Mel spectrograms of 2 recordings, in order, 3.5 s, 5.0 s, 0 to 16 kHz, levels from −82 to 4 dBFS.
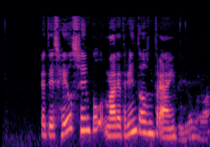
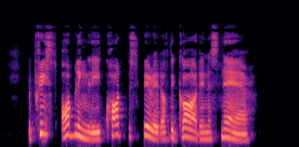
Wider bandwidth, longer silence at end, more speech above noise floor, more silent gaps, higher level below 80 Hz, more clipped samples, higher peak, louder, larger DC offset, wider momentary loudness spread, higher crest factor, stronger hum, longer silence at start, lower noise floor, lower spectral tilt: first, 11.5 kHz vs 9.4 kHz; second, 0 s vs 0.8 s; second, 43 dB vs 63 dB; neither; about the same, -66 dBFS vs -64 dBFS; neither; second, -4 dBFS vs 0 dBFS; second, -20 LUFS vs -16 LUFS; neither; first, 14 LU vs 11 LU; about the same, 18 dB vs 18 dB; neither; first, 0.7 s vs 0.5 s; second, -64 dBFS vs -79 dBFS; about the same, -4 dB/octave vs -5 dB/octave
